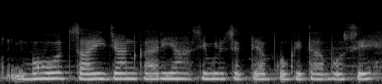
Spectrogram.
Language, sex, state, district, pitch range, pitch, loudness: Hindi, female, Jharkhand, Sahebganj, 250-260 Hz, 255 Hz, -23 LUFS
